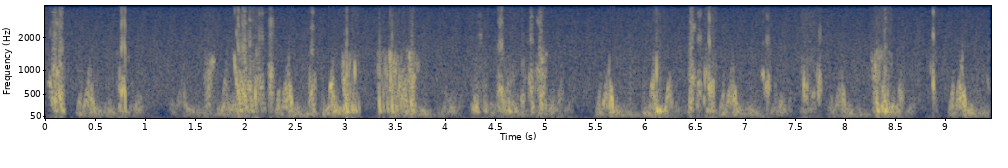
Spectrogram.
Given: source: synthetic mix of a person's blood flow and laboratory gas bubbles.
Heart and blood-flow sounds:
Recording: Doppler ultrasound of blood flow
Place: precordium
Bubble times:
0.04-0.23 s: bubbles
0.73-0.86 s: bubbles
1.60-1.72 s: bubbles
1.89-2.33 s: bubbles
2.65-2.74 s: bubbles
2.96-3.17 s: bubbles
3.31-3.76 s: bubbles
4.27-4.46 s: bubbles
4.53-5.06 s: bubbles
6.09-6.22 s: bubbles
6.44-6.75 s: bubbles
7.17-7.29 s: bubbles
7.57-7.80 s: bubbles
8.27-8.48 s: bubbles
8.85-8.94 s: bubbles
9.43-9.46 s: bubbles
From the record:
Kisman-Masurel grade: 243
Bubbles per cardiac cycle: several, 3 to 8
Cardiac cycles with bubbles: 100%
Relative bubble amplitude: loud (0.450 to 0.775)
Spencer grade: 3 (all of the cardiac periods contain showers or single bubble signals, but not dominating or overriding the cardiac motion signals)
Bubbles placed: only in the low amplitude regions of the cardiac cycle

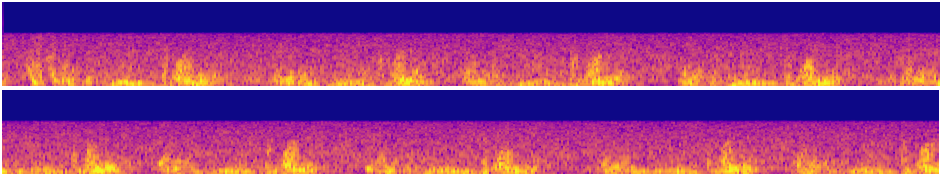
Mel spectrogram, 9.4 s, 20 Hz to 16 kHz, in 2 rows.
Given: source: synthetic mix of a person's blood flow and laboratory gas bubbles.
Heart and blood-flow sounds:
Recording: Doppler ultrasound of blood flow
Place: precordium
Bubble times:
0.10-0.36 s: bubbles
6.48-6.62 s: bubbles
From the record:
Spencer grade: 2 (many but less than half of the cardiac periods contain bubble signals, singularly or in groups)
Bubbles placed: anywhere in the cardiac cycle

